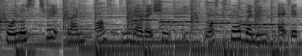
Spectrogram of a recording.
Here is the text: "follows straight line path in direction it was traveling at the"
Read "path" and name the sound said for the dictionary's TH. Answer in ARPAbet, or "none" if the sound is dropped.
S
